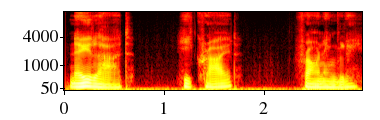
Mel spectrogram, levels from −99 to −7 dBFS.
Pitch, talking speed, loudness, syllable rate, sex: 90 Hz, 100 wpm, -21 LUFS, 3.5 syllables/s, male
